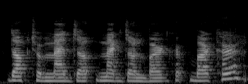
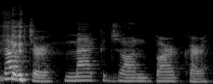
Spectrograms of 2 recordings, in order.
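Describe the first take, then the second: First: It is said in an ordinary speaking voice. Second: It is said in a polished announcer voice. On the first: The speaker calls it wrong. "I can't even say their name" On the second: The speaker calls it right. "Using my radio voice now"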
